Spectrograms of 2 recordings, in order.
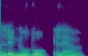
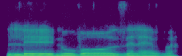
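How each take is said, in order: First: Nouveaux and élèves are said without a linking z. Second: Nouveaux and élèves are joined by a linking z. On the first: The speaker calls it wrong. "Pas les nouveaux élèves" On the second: The speaker calls it right. "on va faire la liaison"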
